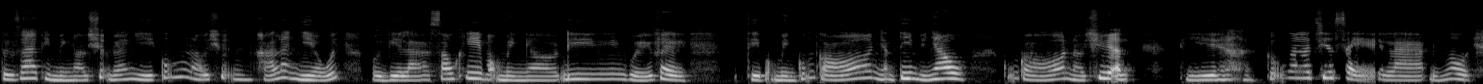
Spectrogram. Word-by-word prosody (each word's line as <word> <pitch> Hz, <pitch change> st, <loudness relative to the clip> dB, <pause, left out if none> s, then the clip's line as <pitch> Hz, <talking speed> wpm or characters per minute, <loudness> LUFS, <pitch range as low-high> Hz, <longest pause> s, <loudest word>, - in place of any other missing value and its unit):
Thực 230 Hz, -2 st, +2 dB
ra 280 Hz, +5 st, +1 dB
thì 255 Hz, -5 st, -1 dB
mình 195 Hz, -2 st, +1 dB
nói 195 Hz, 0 st, -3 dB
chuyện 205 Hz, +2 st, -5 dB
với 215 Hz, -, -1 dB
anh 240 Hz, +2 st, -2 dB
ấy 210 Hz, -2 st, +2 dB
cũng 335 Hz, +2 st, -5 dB
nói 235 Hz, -5 st, -1 dB
chuyện 225 Hz, -1 st, -6 dB
khá 210 Hz, +2 st, -4 dB
là 310 Hz, +4 st, -1 dB
nhiều 210 Hz, -7 st, +2 dB
ấy, 255 Hz, +7 st, +1 dB, 0.3 s
bởi 200 Hz, -2 st, +1 dB
vì 200 Hz, 0 st, +5 dB
là 195 Hz, +2 st, -1 dB
sau 245 Hz, +4 st, +1 dB
khi 275 Hz, 0 st, +1 dB
bọn 230 Hz, -4 st, -1 dB
mình, 190 Hz, -1 st, 0 dB
ờ, 190 Hz, 0 st, -3 dB
đi 245 Hz, +1 st, +1 dB, 0.2 s
Huế 200 Hz, -5 st, 0 dB
về 205 Hz, -3 st, +2 dB, 0.6 s
thì 205 Hz, -2 st, +4 dB
bọn 200 Hz, 0 st, -3 dB
mình 190 Hz, -2 st, +1 dB
cũng 280 Hz, +9 st, -6 dB
có 225 Hz, +6 st, 0 dB
nhắn 235 Hz, -3 st, -2 dB
tin 275 Hz, +4 st, +5 dB
với 215 Hz, -, +1 dB
nhau, 255 Hz, +2 st, +5 dB, 0.3 s
cũng 385 Hz, -6 st, -12 dB
có 215 Hz, +1 st, -1 dB
nói 210 Hz, -4 st, -2 dB
chuyện 275 Hz, +1 st, +6 dB, 0.6 s
thì, 205 Hz, 0 st, +3 dB
à, 225 Hz, +2 st, -4 dB, 0.2 s
cũng, 265 Hz, +3 st, -8 dB
a, 295 Hz, 0 st, -3 dB
chia 300 Hz, 0 st, +1 dB
sẻ 215 Hz, -5 st, 0 dB
là 195 Hz, -3 st, -4 dB
đúng 200 Hz, +1 st, -6 dB
rồi. 240 Hz, -4 st, 0 dB
220 Hz, 200 wpm, -23 LUFS, 200-255 Hz, 0.6 s, chuyện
